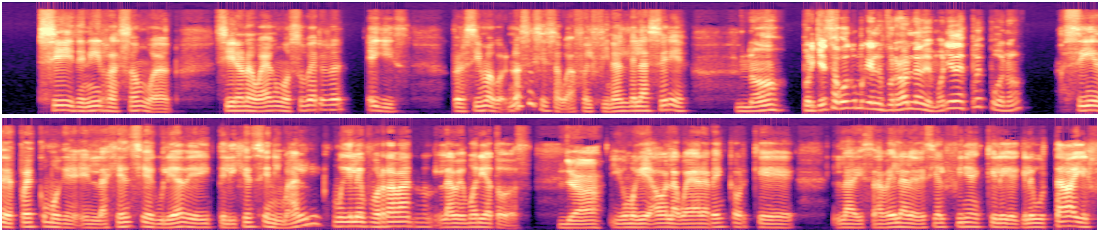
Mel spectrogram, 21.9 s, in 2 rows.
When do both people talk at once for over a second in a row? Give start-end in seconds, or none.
none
